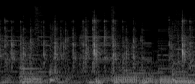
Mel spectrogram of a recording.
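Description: Rapid typing on a computer keyboard, a steady run of close, crisp key clicks with a few heavier keystrokes, heard alone without talk.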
